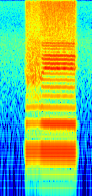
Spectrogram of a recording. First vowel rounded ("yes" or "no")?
no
